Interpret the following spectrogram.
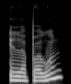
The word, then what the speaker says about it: El apagón: El apagón.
